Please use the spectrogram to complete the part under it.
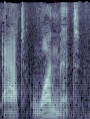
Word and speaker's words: atonement: This is at-one-ment, atonement. In the Old English, they used to say at-one. Have you ever heard of a word, A-L-O-N-E? How do you say that word? – Alone. – Not all one? It's alone, atone. Do you hear it? At-hone, at-one.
